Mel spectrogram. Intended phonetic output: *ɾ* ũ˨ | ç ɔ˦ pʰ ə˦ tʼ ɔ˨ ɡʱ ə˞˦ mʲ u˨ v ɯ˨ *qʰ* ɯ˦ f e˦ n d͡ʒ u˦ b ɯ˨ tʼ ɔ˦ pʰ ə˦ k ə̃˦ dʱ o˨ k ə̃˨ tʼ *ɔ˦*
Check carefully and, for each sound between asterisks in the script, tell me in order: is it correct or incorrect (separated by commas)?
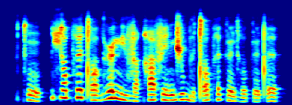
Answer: incorrect, correct, incorrect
